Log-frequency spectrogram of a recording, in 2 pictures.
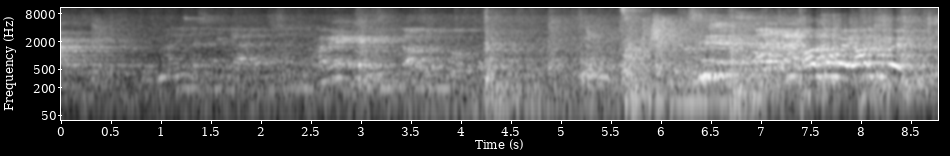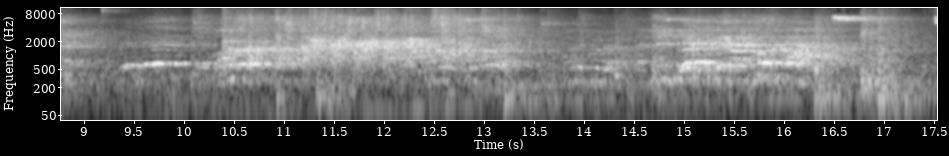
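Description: Sneakers squeak on the court floor.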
